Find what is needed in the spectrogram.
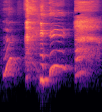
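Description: A woman giggling in a few short, breathy bursts between words.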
